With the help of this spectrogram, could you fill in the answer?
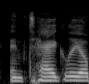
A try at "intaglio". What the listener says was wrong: I believe it's pronounced the N is silent. Italio. Italio.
